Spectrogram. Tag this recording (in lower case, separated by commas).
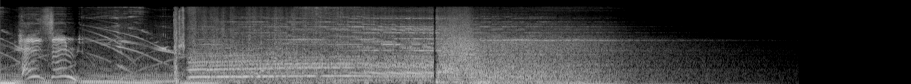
speech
